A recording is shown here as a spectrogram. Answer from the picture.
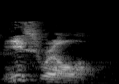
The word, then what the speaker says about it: Yisrael: And the second word sounds pretty much like you would think, Israel, okay? Shema, Yisrael, okay? – Israel.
